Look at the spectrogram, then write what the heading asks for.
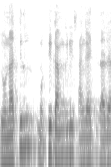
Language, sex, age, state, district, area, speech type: Marathi, male, 18-30, Maharashtra, Washim, rural, spontaneous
